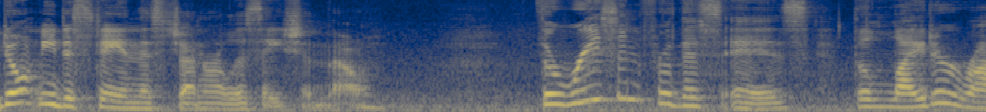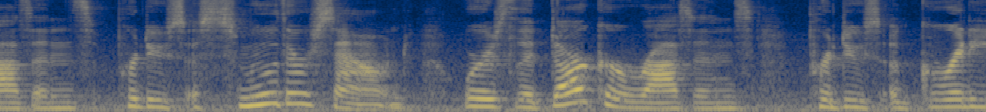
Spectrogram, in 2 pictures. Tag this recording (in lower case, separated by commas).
speech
